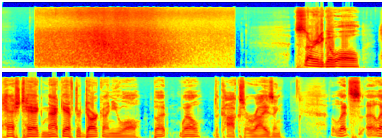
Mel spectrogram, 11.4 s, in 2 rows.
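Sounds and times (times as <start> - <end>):
ocean waves sound effect: 0.5 - 3.5
speech: 4.5 - 11.3.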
